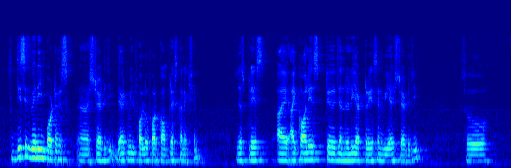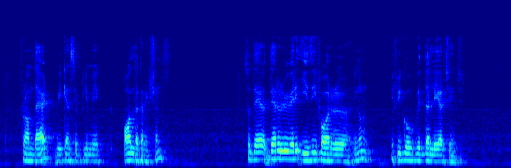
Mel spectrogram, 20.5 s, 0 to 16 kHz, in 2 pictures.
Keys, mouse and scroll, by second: 4.7 right click, 6.5 ctrl+v, 9.0 click, 10.0-10.8 scroll down 1, 12.6 ctrl+click, 14.7-15.3 ctrl+scroll down 1, 17.9 ctrl+click, 19.3-19.6 scroll up 1.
